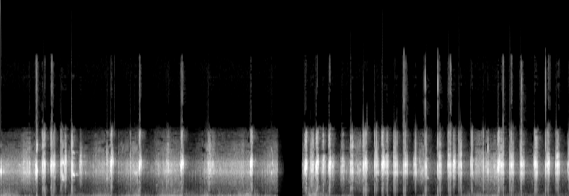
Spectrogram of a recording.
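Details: Red-winged blackbird harassing a pair of ospreys with two young on their nest at Long Beach Island, New Jersey, in June, defending its territory; dense runs of sharp, dry chips repeat rapidly, broken by a short silence midway.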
